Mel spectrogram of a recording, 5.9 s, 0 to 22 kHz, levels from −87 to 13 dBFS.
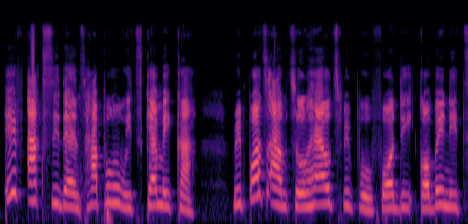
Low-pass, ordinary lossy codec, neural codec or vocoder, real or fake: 14.4 kHz; none; none; real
